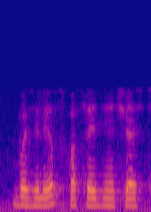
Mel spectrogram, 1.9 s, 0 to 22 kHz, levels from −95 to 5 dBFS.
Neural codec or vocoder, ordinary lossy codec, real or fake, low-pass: none; AAC, 16 kbps; real; 7.2 kHz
